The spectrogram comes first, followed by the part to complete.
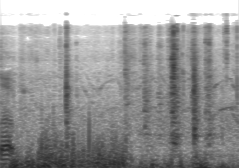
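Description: Scaffold gear being handled: a sharp knock about two-thirds of a second in, then two quick clanks close together near the end, as an aluminium trestle and wooden boards are moved into place.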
